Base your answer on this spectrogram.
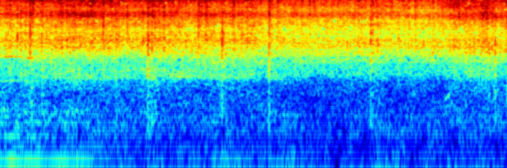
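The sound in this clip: Food sizzles while it cooks, a faint, even hiss with a soft low rumble that holds steady throughout without voices.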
